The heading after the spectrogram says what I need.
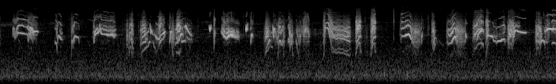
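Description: A Eurasian siskin sings a fast, continuous jumble of high twittering notes, buzzy trills and thin slurred whistles, with brief pauses between phrases.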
